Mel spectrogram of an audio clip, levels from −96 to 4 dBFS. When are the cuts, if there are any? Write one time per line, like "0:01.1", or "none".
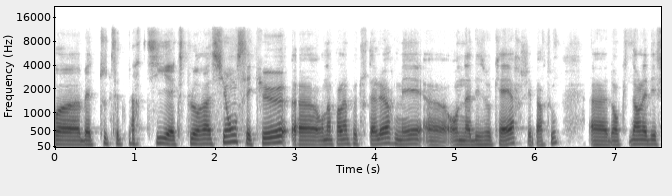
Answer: none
